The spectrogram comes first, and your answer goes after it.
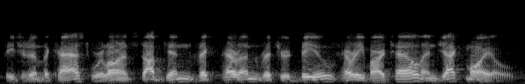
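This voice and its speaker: Lively, husky American radio announcer. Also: male voice, fairly low pitch, moderate pace. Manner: formal, declarative. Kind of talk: 1950s radio credits announcement. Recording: tinny, narrow-band 1950s radio recording.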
